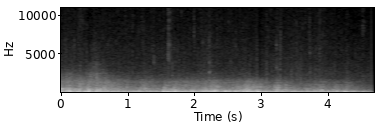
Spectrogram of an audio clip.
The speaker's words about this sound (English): Can you add in like a uh, a, a royalty free lightning bolt when a or like like yeah, like right now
